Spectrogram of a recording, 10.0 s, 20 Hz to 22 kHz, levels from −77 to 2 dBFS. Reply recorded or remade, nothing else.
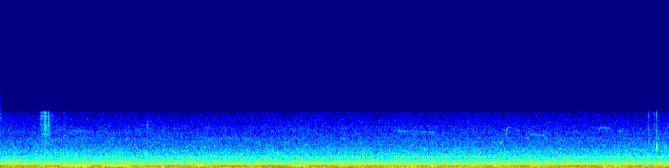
recorded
